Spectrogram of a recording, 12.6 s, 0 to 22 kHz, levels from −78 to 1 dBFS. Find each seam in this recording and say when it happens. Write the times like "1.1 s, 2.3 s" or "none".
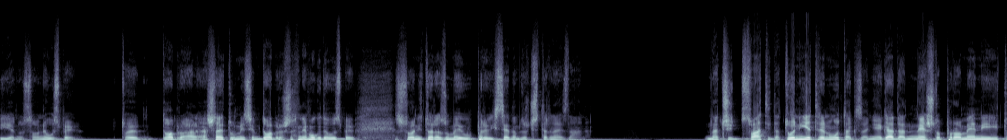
4.9 s, 9.3 s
